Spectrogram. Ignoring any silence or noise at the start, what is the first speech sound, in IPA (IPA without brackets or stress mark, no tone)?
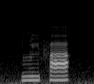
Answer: l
